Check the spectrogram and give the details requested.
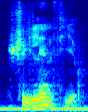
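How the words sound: The s is a hushing, sh-like retroflex sound. "rather silencio"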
